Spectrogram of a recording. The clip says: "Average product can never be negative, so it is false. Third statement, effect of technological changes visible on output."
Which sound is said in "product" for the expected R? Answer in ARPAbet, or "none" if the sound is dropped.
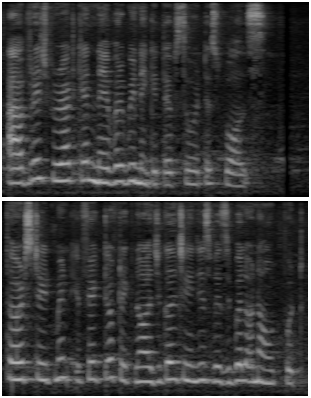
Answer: none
